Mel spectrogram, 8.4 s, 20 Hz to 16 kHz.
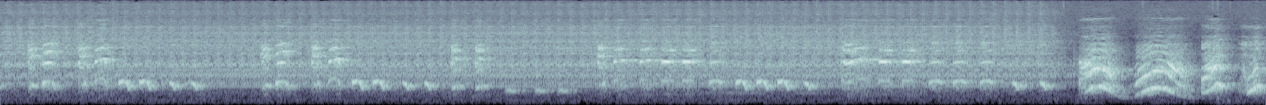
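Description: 1996 Tickle Me Elmo plush doll's built-in voice giggling, set off by a shake: several runs of quick, high-pitched, evenly spaced 'ha-ha-ha' laughter, with a louder swooping voice near the end.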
